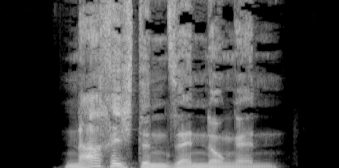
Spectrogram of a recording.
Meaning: plural of Nachrichtensendung
- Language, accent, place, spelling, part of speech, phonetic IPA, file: German, Germany, Berlin, Nachrichtensendungen, noun, [ˈnaːxʁɪçtənˌzɛndʊŋən], De-Nachrichtensendungen.ogg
